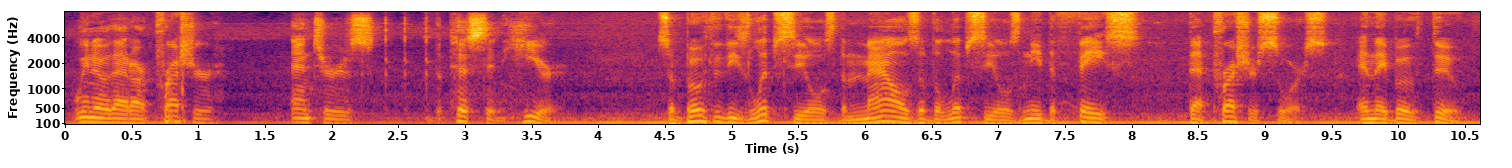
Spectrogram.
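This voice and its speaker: A middle-aged man giving a hands-on technical explanation as a mechanic, matter-of-fact and halting as he thinks aloud. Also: on the low side, background noise. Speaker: auto mechanic instructor.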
